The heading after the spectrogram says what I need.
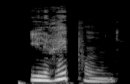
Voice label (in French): "ils repondent", French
